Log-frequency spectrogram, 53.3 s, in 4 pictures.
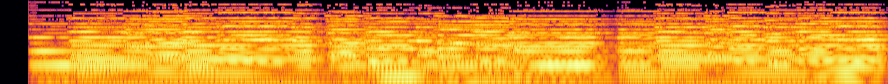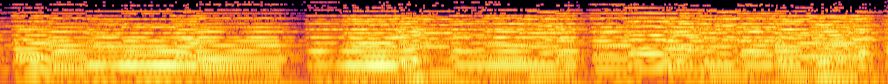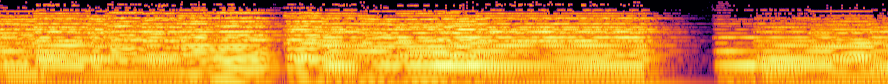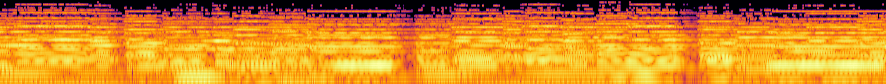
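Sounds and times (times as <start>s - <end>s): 
pipe organ church backing music: 0.4s - 53.2s.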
